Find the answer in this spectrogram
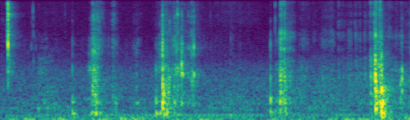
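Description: Pocket knife slicing the packing tape on a cardboard box, a handful of short scraping cuts about a second apart.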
